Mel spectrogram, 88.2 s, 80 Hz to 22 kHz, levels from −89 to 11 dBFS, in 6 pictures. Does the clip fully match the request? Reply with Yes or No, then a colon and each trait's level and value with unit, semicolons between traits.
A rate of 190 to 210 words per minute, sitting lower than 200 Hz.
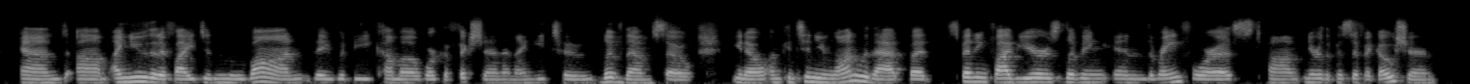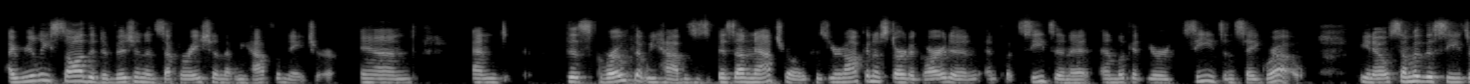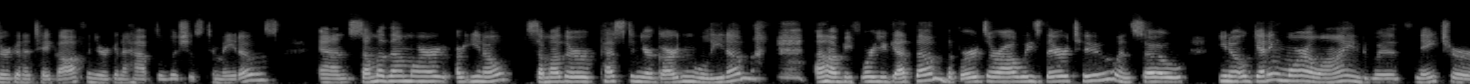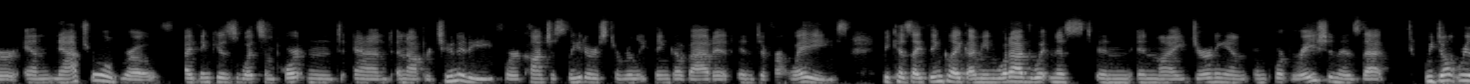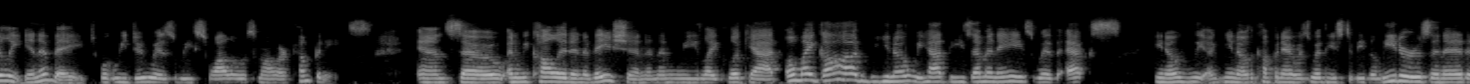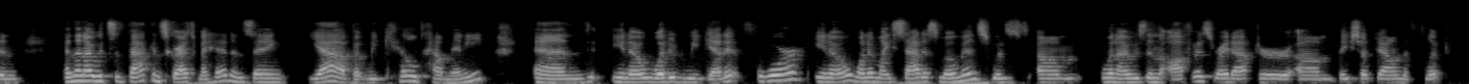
Yes: average, 195 wpm; medium, 185 Hz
